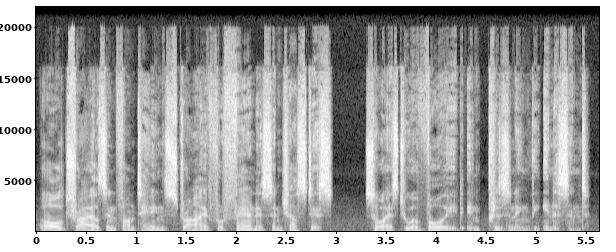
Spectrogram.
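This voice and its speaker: An actor playing a courteous, earnest dragon judge in a video game, speaking formally and a little awkwardly. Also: male voice, rumbling low, lively intonation, breathy edge, exaggerated voice. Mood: earnest, measured. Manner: formal, measured, slightly awkward when flustered.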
